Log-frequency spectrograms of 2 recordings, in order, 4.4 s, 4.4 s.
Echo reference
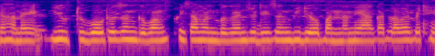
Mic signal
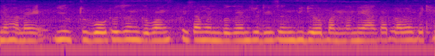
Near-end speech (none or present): none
